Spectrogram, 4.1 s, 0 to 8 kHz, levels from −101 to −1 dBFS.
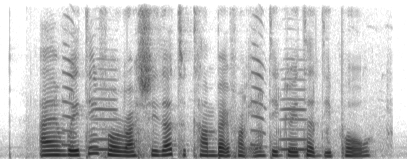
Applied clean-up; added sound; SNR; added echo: none; Fowl; 16 dB; none.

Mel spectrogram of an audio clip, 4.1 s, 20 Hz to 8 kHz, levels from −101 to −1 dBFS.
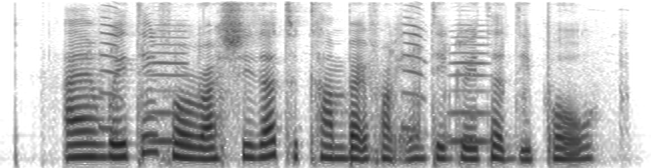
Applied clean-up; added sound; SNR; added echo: neural mask model RNNoise.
